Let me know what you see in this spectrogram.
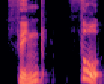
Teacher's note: They both use that voiceless th sound. So, what you need to do to make this sound is take the tip of the tongue, this bit, right here, sometimes known as the blade, and place it on the bottoms of the top teeth, like this.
